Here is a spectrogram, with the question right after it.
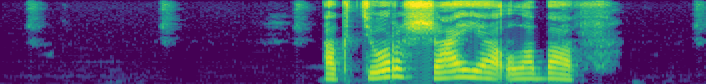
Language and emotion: Russian, neutral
